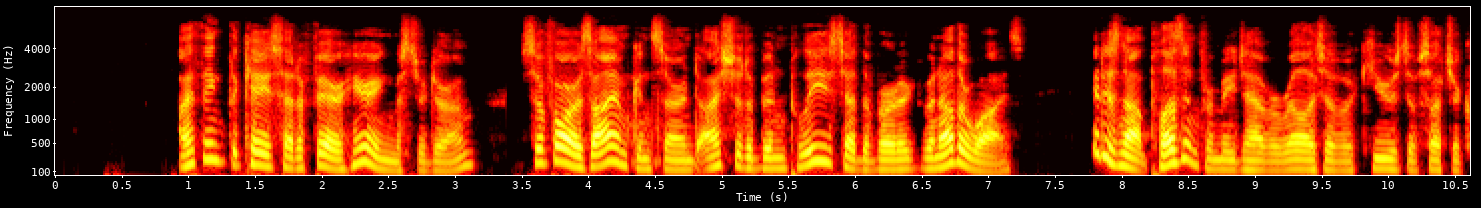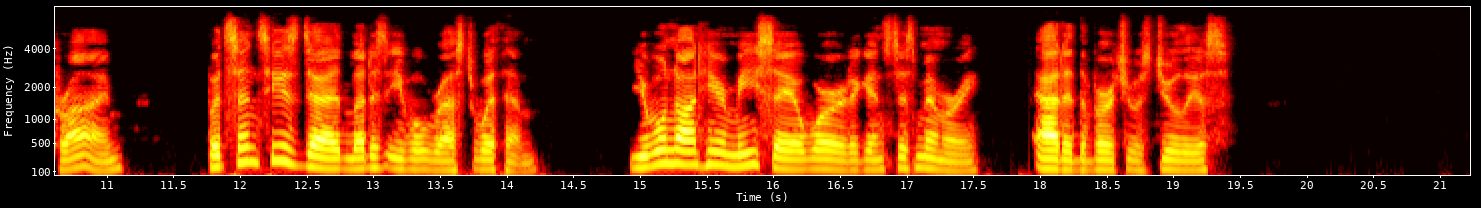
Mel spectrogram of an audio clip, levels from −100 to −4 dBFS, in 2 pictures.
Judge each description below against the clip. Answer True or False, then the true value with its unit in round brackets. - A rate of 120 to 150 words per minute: False (190 wpm)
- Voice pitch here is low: True (130 Hz)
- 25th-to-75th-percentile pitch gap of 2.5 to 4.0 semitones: False (5.3 semitones)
